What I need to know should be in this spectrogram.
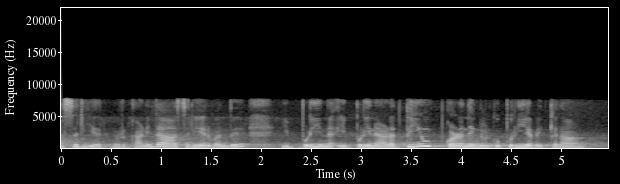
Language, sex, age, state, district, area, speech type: Tamil, female, 30-45, Tamil Nadu, Sivaganga, rural, spontaneous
